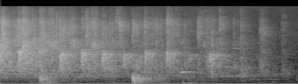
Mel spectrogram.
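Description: Audience clapping, in scattered sharp claps a few times a second that fade out steadily.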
